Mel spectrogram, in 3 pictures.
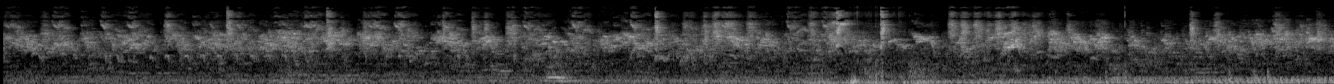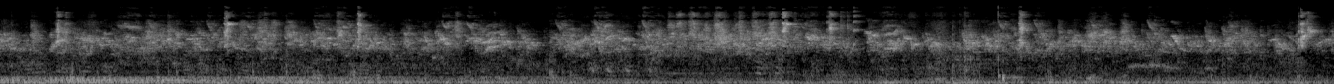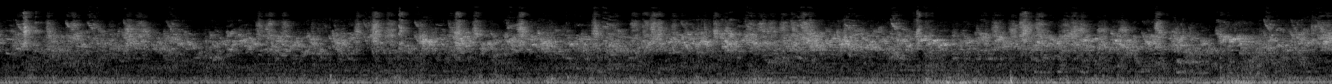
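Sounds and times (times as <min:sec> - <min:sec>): lovebirds chirping: 0:00.0 - 0:40.0.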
